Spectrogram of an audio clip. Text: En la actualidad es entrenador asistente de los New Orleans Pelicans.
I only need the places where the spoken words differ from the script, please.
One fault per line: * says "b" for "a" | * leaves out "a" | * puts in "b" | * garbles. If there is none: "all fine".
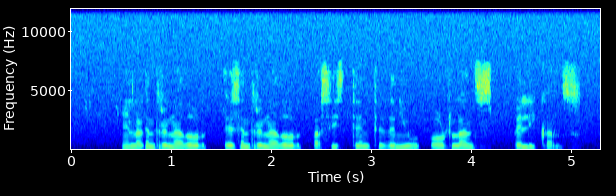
* says "entrenador" for "actualidad"
* leaves out "los"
